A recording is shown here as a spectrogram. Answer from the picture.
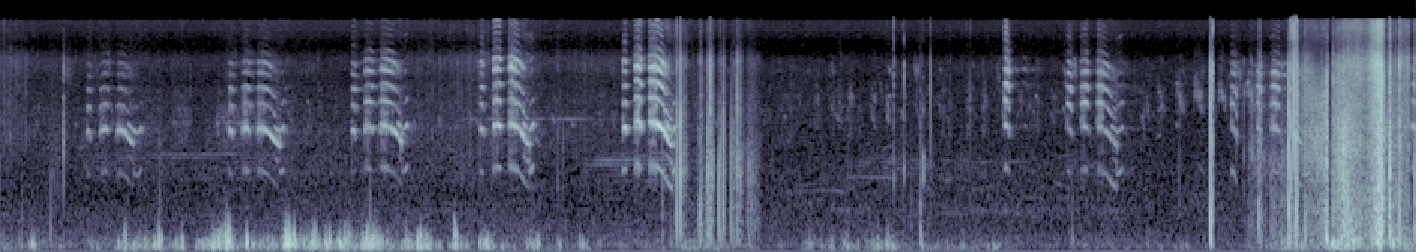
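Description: A bird calling over and over in short, sharp, falling notes, about one call a second, with low thumps of footsteps and handling on the microphone. Near the end a loud burst of noise hits the microphone.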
